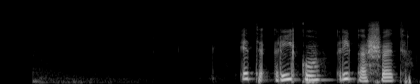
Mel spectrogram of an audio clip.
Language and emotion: Russian, neutral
